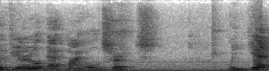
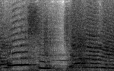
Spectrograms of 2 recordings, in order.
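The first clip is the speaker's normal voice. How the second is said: laughing exclamation; 13 semitones higher, 5 dB louder than usual. Retold or imitated. Reacting to singer.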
